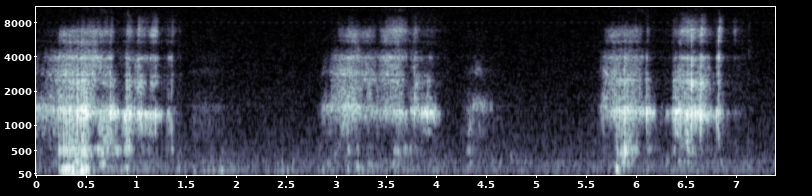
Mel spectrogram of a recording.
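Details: Person in deep sleep snoring: three rattling snores on breathing in, roughly every three seconds, with quiet breathing out between; ordinary snoring.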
